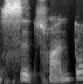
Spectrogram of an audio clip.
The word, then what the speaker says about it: 四川: 嗯，他们不知道真真正的发音是四川，他们就是四川。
